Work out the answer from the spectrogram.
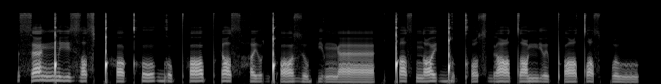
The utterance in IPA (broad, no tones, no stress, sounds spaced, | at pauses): s æ ŋ͡ǃ i z e sˤ ǃʰ ɒ kʰ o ɡ o pʰ ɒ pʰ i sˤ h i ʊ̯ ǃʼ ɒ z u pʲ ɒ ŋ æ | ǃ æ sˤ n ɒ ɪ̯ ɡ͡ǃ u kʼ u sˤ ɡ æ tˤ e mʲ o ɪ̯ pʼ ɒ tˤ u sˤ p u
